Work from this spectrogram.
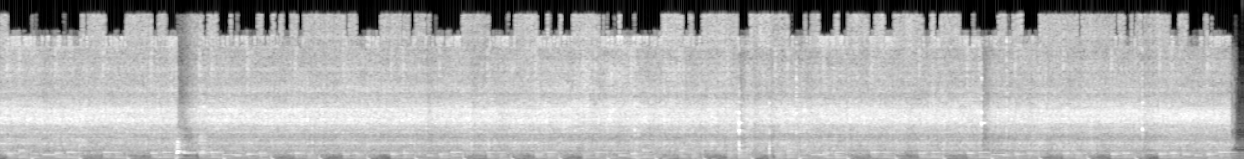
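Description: A drumstick flower mixture is stirred and fried in a pan for a Konkani dosa, with a steady sizzle under a regular scraping rhythm of about one stroke per half second, continuous and close.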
